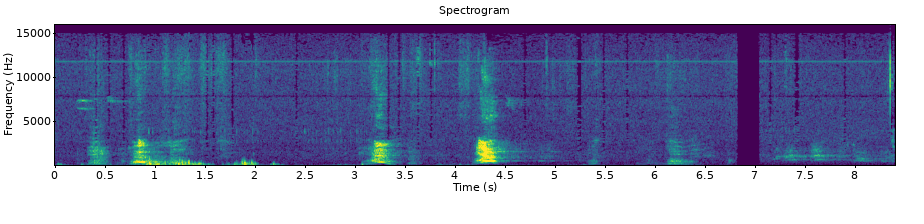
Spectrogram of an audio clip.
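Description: A dog barking, about six short separate barks, the loudest a little past the middle.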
